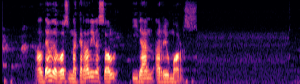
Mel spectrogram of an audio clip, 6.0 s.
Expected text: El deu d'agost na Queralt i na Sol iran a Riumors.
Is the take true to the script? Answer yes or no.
yes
